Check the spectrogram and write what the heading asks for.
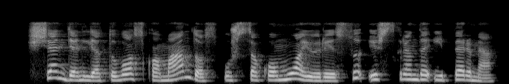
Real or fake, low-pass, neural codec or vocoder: real; 7.2 kHz; none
